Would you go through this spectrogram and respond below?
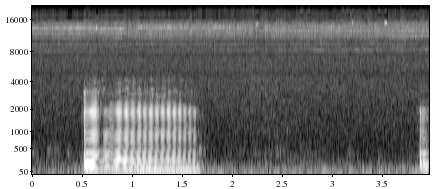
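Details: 14-year-old cat asleep: one long, low, rattling snore lasting about a second, then quiet room noise and the start of the next snore; snoring.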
